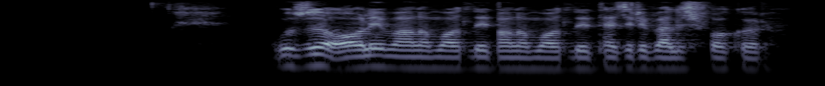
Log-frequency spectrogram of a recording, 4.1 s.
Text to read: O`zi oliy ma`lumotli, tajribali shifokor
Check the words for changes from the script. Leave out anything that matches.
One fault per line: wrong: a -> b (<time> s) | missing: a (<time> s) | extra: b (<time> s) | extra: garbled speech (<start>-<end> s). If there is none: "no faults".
extra: ma`lumotli (2.5 s)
